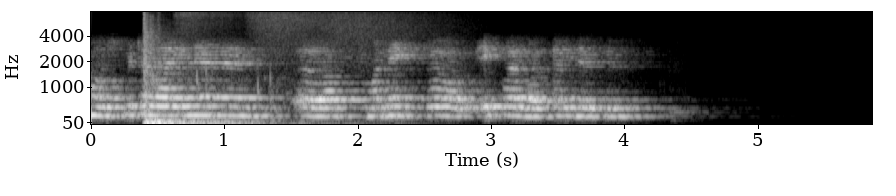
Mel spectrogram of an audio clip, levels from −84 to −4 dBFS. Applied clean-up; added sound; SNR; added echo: none; Liquid; 3 dB; reverberation time 0.8 s.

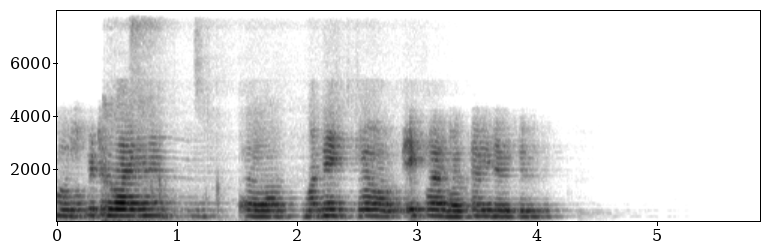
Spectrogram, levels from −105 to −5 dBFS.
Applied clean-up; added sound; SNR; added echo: neural mask model DeepFilterNet 3.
